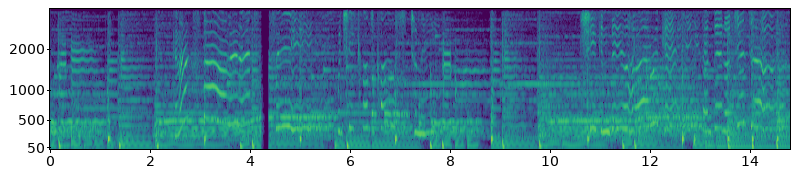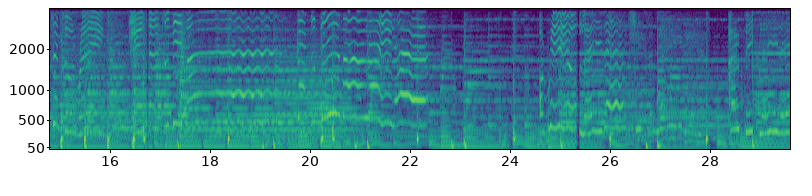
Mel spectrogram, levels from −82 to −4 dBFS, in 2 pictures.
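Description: At 4.2 s there's a hole running to about 4.38 s, likely a long network dropout. Around 160 ms of audio never shows up; the receiver stretches the last sound into a fading buzz or hiss, there's a short stretch of silence near the end, and things pick up further along with that piece gone.

Around 16.72 to 16.77 s you get a short concealed packet loss. Roughly 40 ms didn't reach the decoder in time, so the receiver extended the preceding sound and blended back in. It comes across as a quick smear or wobble rather than a gap.

Then at 25.31 to 25.4 s there's a burst of packet loss, about 60 ms missing in a row. The last sound is carried on and turned down as it goes, a brief held buzz or fading hiss, before the audio resumes with that bit skipped. All of it sits on the narrowband call path, so there's nothing above 4 kHz, which fits G.711 mu-law at 64 kbps.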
